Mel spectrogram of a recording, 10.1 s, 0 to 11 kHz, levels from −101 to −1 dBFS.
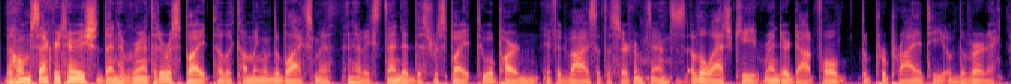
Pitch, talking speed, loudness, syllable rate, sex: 100 Hz, 230 wpm, -21 LUFS, 6.5 syllables/s, male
